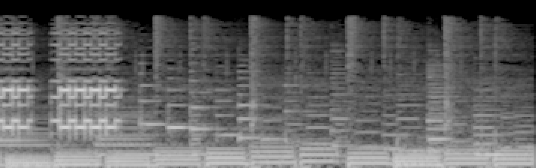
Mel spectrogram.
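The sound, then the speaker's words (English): Two quick bursts of a warbling electronic telephone ring at the start, bright, then a bouncy musical backing continues on its own with no voices. “I talk on the phone.”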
